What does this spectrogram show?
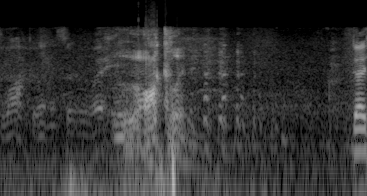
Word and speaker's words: Lachlan: I do believe you're supposed to pronounce Lachlan a certain way. Lachlan.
